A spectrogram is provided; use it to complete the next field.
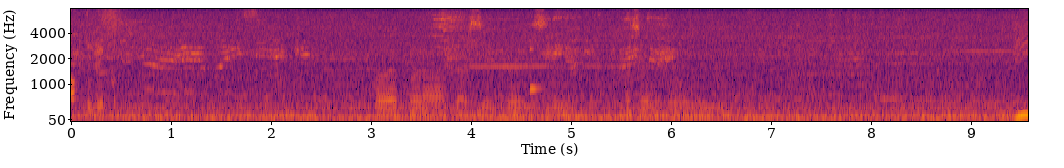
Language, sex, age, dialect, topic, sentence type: Bhojpuri, female, 18-24, Western, agriculture, question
